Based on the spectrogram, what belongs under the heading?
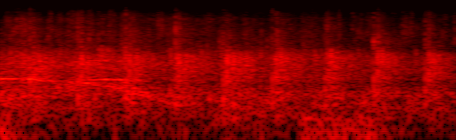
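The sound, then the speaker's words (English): A large audience claps steadily for the worship team, a dense, even wash of applause with slight surges and no voices standing out, sustained throughout. “What can we give our worship team?”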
